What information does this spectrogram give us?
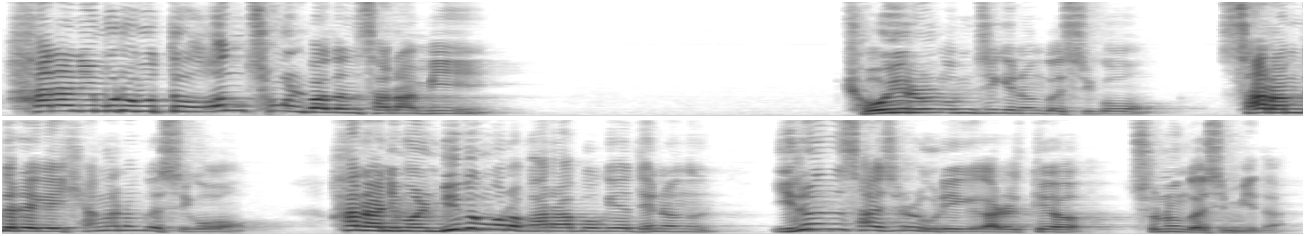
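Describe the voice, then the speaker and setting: A man's voice: very high voice, expressive, normal speed, creaky, a bit bright. A male pastor preaching a sermon in church, pressing words with rising emphasis and letting phrase endings fall away. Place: church sanctuary.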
